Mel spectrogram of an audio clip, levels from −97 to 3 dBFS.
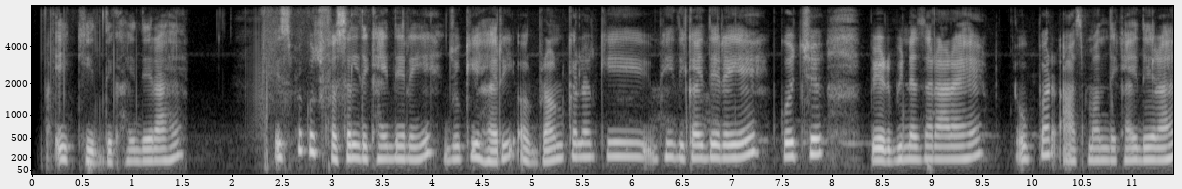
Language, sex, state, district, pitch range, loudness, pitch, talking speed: Hindi, female, Chhattisgarh, Balrampur, 170-210 Hz, -24 LUFS, 185 Hz, 195 wpm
